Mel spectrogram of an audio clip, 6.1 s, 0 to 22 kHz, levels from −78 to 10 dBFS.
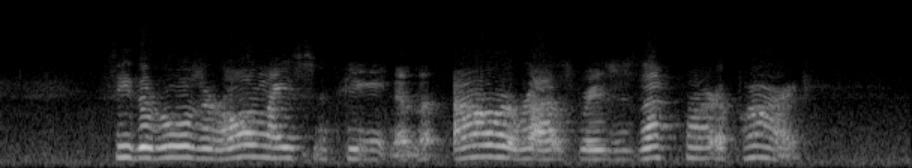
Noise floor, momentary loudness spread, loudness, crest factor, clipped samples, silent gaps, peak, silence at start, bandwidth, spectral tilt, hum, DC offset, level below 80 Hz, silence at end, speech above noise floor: -49 dBFS; 10 LU; -24 LUFS; 18 dB; under 0.1%; none; -6 dBFS; 0.3 s; 13.5 kHz; -5.5 dB/octave; none; under 0.1%; -66 dBFS; 0.7 s; 26 dB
